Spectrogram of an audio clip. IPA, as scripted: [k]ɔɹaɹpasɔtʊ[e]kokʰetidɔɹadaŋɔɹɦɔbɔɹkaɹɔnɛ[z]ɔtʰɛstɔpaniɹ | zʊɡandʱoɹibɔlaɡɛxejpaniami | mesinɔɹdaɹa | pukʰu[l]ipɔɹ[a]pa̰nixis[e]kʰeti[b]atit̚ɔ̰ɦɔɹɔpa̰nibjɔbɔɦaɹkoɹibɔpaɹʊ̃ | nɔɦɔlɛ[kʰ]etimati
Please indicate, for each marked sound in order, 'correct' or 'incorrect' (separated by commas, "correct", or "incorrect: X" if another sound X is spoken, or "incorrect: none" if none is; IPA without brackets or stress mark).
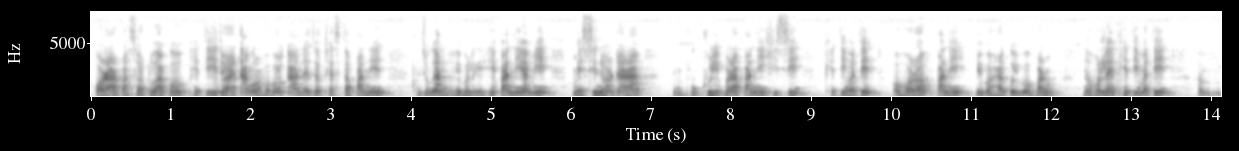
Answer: correct, incorrect: a, correct, incorrect: ɹ, correct, incorrect: i, incorrect: m, correct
